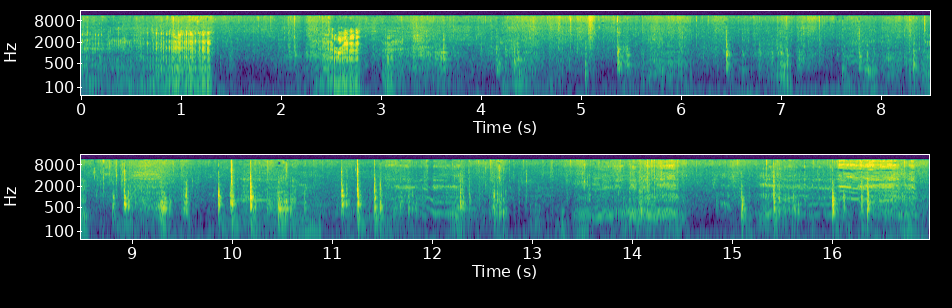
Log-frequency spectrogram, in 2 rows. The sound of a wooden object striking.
0:04.2 0:17.0

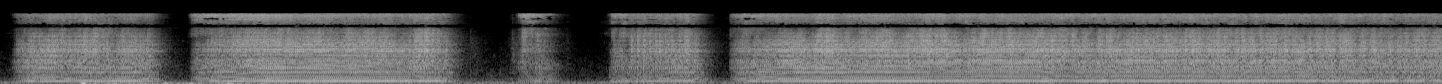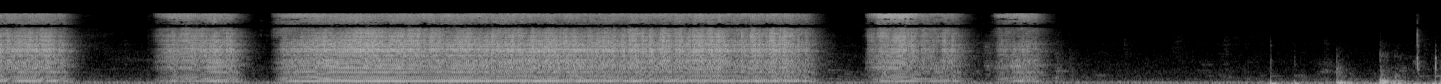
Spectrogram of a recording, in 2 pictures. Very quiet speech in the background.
0:23.4 0:28.8

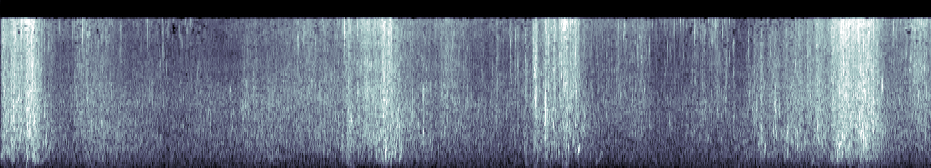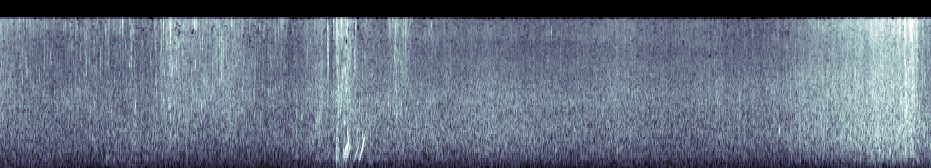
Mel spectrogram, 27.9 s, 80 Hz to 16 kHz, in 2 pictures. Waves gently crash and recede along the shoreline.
0:00.0 0:01.5, 0:04.7 0:06.7, 0:07.5 0:09.1, 0:11.3 0:13.5, 0:18.7 0:19.7, 0:26.1 0:27.9

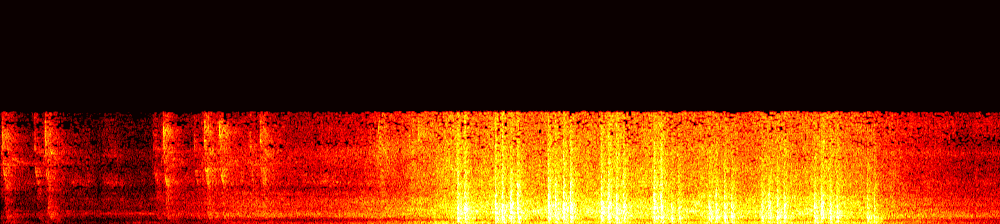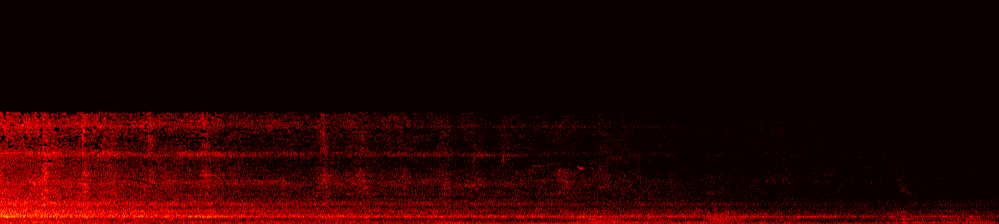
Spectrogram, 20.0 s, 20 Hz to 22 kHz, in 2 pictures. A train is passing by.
0:02.2 0:10.9

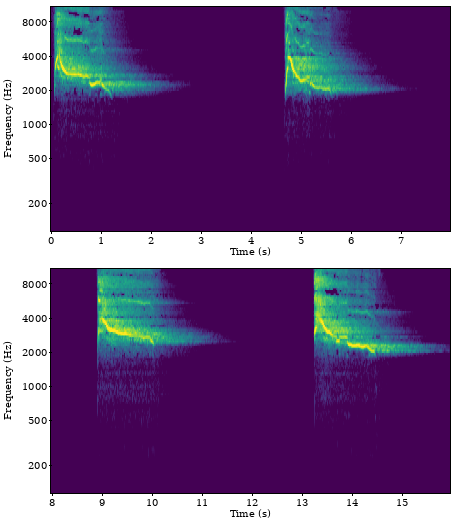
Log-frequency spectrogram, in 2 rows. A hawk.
0:00.1 0:02.0

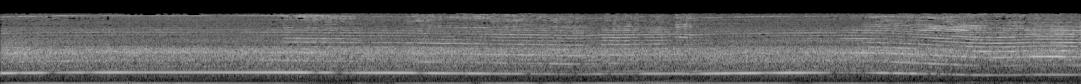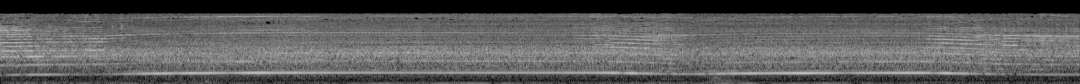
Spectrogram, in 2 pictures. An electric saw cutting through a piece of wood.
0:08.0 0:12.7

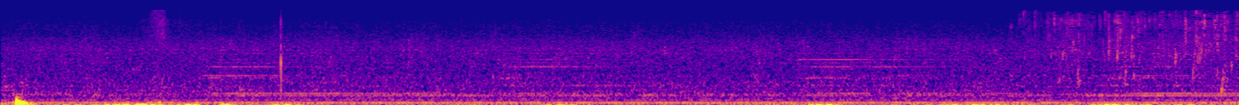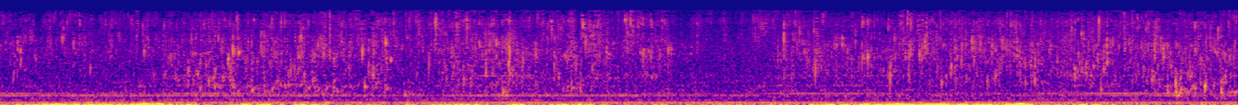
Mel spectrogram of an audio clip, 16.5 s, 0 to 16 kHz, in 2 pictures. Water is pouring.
0:07.6 0:16.5

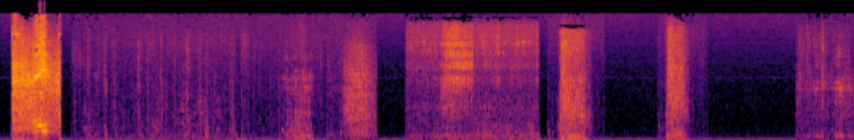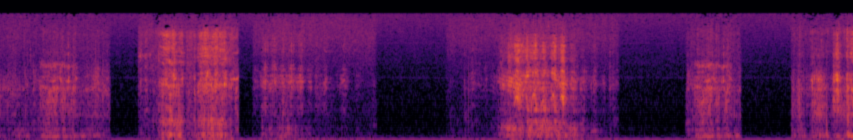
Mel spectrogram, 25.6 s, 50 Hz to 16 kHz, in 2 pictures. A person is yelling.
0:00.0 0:01.5

